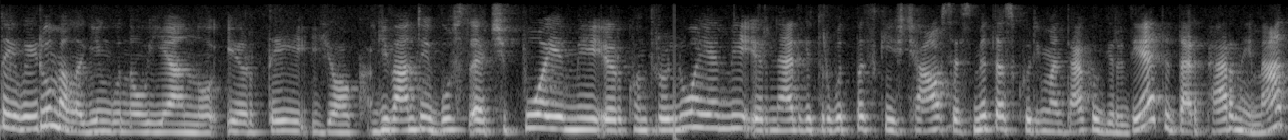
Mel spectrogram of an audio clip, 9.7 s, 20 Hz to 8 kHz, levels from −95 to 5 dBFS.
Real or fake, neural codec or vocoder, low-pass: real; none; 7.2 kHz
